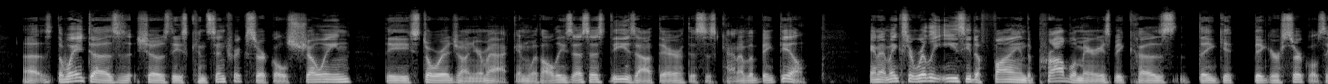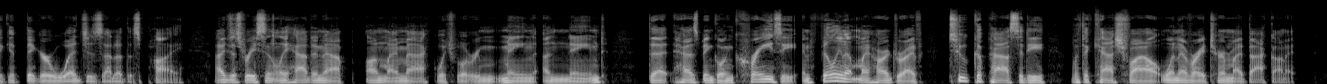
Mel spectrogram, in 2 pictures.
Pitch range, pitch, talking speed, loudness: 85-105 Hz, 95 Hz, 210 wpm, -21 LUFS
